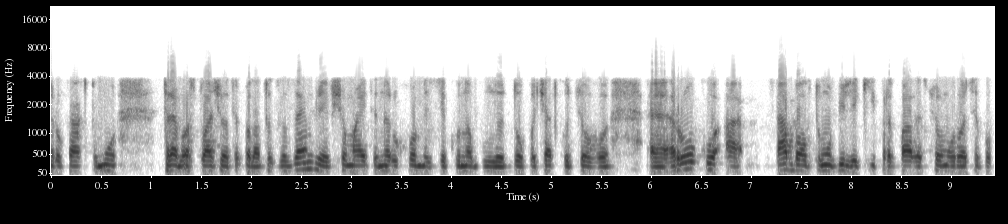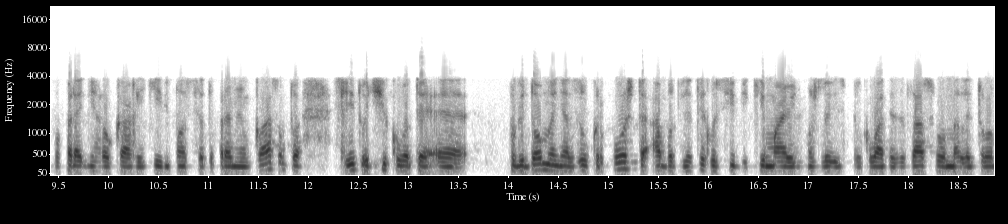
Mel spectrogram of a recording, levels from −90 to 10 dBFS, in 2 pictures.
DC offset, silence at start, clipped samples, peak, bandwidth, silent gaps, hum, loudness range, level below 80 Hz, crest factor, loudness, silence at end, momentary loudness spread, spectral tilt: under 0.1%; 0 s; under 0.1%; -6 dBFS; 4.8 kHz; none; none; 2 LU; -52 dBFS; 12 dB; -19 LUFS; 0 s; 7 LU; -9 dB/octave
